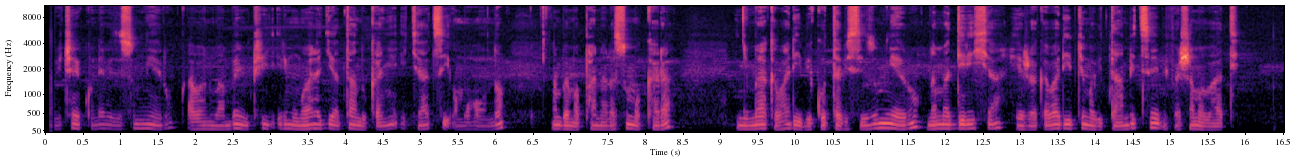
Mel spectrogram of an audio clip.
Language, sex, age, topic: Kinyarwanda, male, 18-24, government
